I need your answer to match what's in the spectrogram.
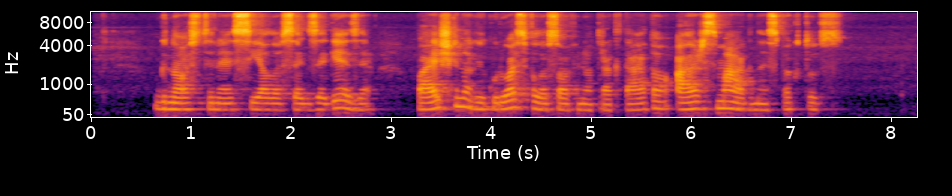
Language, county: Lithuanian, Vilnius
